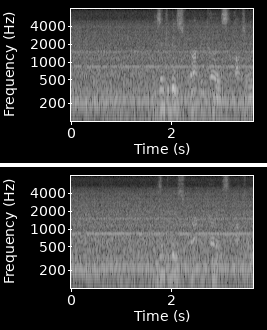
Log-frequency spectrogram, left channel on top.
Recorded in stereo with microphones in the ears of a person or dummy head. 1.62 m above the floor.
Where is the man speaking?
90° left, 4 m.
